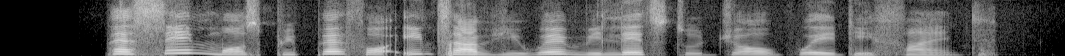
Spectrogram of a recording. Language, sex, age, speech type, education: Nigerian Pidgin, female, 15-29, spontaneous, tertiary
